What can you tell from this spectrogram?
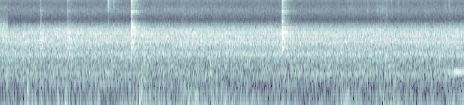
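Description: Table knife spreading sauce on a slice of bread on a ceramic plate, with two sharp clicks of the knife against the plate about two seconds apart, over a steady background hiss.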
